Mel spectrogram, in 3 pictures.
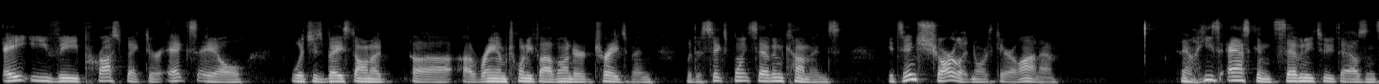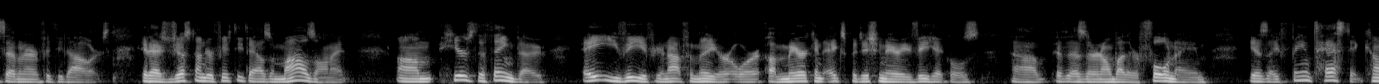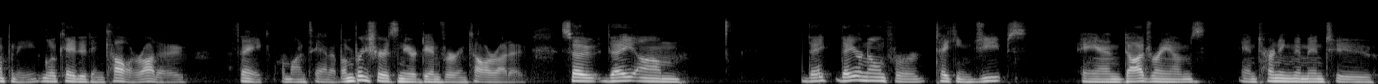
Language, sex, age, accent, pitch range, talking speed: English, male, 30-49, American, 120-145 Hz, 135 wpm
